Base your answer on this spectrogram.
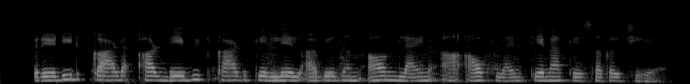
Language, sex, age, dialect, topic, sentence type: Maithili, female, 36-40, Bajjika, banking, question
